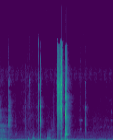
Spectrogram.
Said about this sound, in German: Dann würde ich sagen, machen wir das doch mal auf das gute Bierblond.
